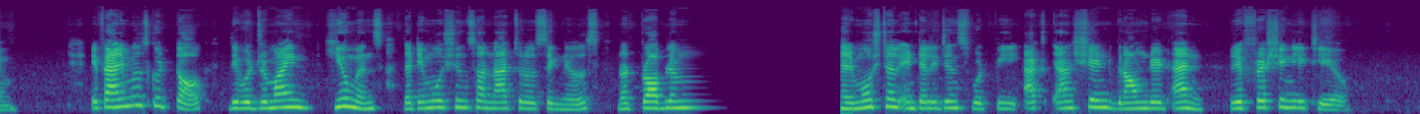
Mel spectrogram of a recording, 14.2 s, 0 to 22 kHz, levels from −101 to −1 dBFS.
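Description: A long network dropout runs from 6.83 to 8.43 s, starting right after "are natural signals not". The last sound carries on as a fading buzz, then gives way to about 1.2 s of near-silence. Speech resumes at "emotional intelligence would feel", with roughly 1.6 s of the original audio gone. This is likely a stretch of lost packets, with the receiver filling the gap before falling silent.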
